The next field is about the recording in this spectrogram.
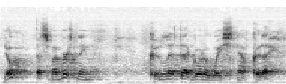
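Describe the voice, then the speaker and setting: A man's voice: medium pitch, steady tone, normal speed, natural voice. A man playing a smug, wry scientist and company chief in a found-footage horror film, glib and self-assured. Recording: muffled, echoey, faintly hissy tape.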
